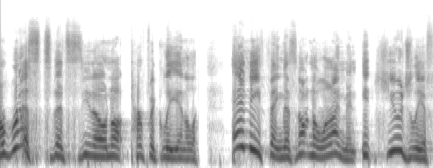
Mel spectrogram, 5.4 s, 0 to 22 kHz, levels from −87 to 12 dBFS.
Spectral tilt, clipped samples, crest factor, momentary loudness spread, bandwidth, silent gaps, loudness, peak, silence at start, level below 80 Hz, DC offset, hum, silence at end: -5.5 dB/octave; under 0.1%; 16 dB; 8 LU; 12.5 kHz; none; -25 LUFS; -8 dBFS; 0 s; -72 dBFS; under 0.1%; none; 0 s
